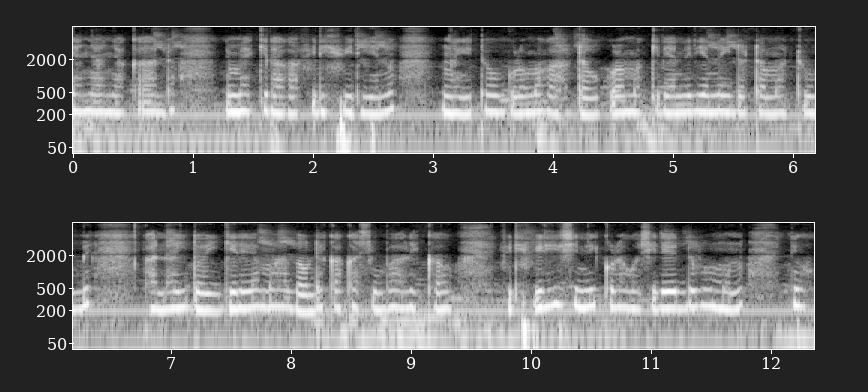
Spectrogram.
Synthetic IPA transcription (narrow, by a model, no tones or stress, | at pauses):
aɲaɲakaːdo | nimekiɾaɣafiɾifiɾieno | naɣetoɡulomakaotaɣukulomakiɾaneɾjenaidotamatube | kanaidoiɡeɾeɾamaːðadekakaʃuβalekaofiɾifiɾiʃiniikolaɣoʃiɾeːdulumuno | ni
